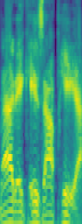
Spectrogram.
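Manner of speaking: loud, high character voice. Comparing two high-pitched voices he does, speak in the loud Marek voice. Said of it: "It's loud for the microphone. I'm sorry about that".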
